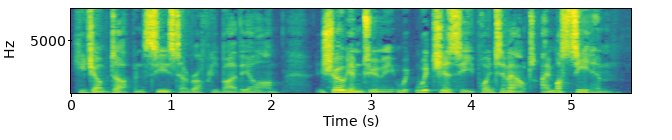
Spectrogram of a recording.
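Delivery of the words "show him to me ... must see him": loud, insistent demands, pitch raised; urgent exclamation. A narrator's reading. Brother demands to see the suitor, exclaiming urgently. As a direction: demand it urgently, starting loud then higher. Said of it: "he exclaimed".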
